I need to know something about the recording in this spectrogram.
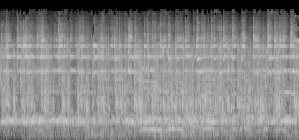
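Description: A crowd of people shout and chatter outdoors.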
